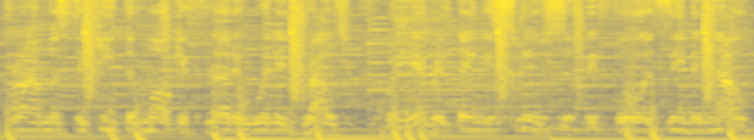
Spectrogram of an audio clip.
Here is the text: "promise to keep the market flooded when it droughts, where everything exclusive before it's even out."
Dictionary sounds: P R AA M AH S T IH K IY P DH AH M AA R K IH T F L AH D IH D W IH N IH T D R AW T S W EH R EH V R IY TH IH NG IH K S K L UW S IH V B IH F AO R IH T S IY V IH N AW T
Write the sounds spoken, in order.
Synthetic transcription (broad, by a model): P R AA M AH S T IH K IY P DH AH M AA R K IH T F L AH D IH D W IH N IH T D R AW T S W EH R EH V R IY TH IH NG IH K S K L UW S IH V B IH F AO R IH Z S IY V IH N AW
